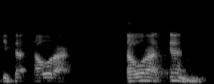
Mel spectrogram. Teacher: Kitab Taurat. Taurat kan? Ra tu dah jadi nipis.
